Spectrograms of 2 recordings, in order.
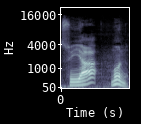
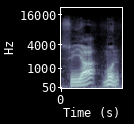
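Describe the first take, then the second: No difference in how they are said.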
